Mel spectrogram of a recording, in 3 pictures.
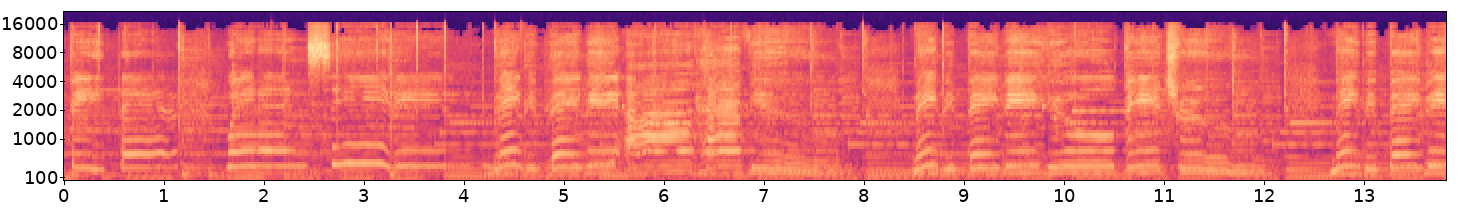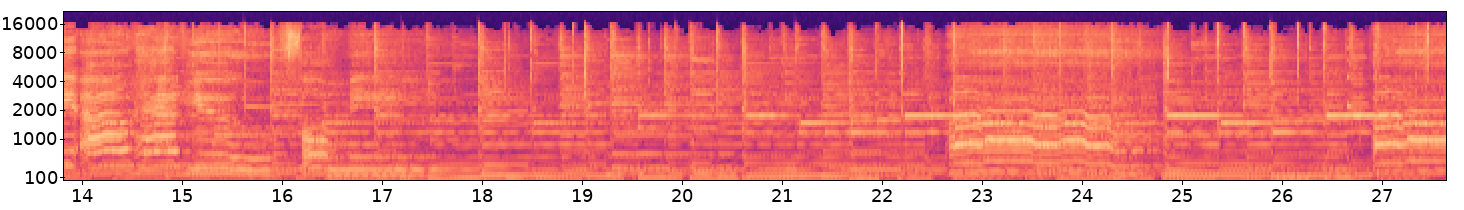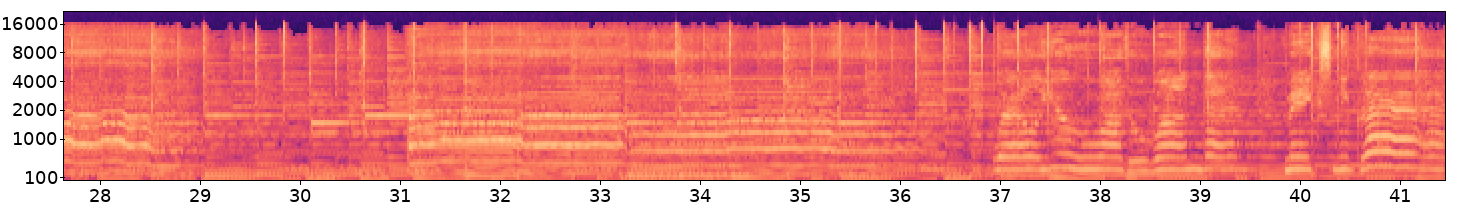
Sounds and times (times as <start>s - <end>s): Guitar: 0.0s - 41.4s.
